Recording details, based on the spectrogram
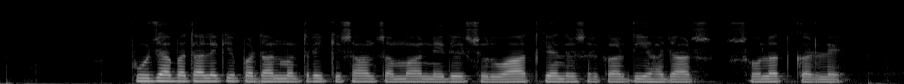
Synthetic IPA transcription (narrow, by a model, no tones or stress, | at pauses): puːd͡ʒabət̪aːlekipɾəd̪ʱaːnmə̃nt̪ɾikɪsaːnsəmːaːnːed̪ɪɾʃʊɾuaːt̪kẽːnd̪ɾəsəɾkaːɾd̪iːɦɐd͡ʒaːɾ | soːlət̪kəɾleː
